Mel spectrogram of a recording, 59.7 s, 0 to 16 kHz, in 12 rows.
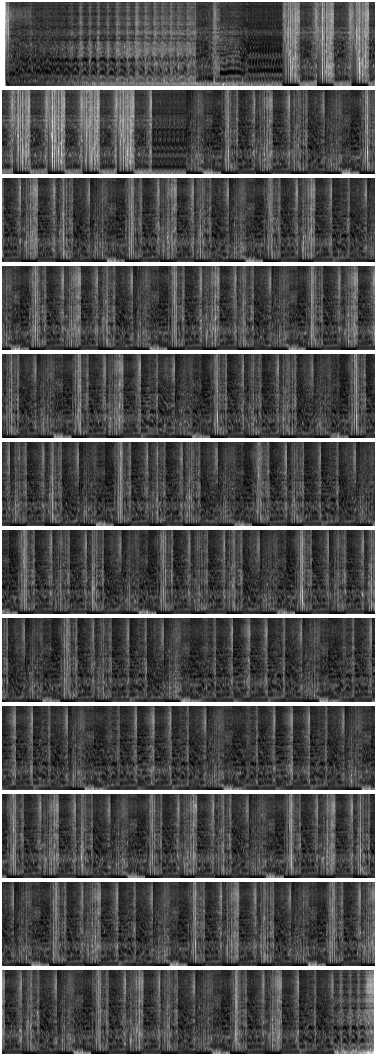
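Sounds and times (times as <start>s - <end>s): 
person laughing: 0.0s - 6.0s, 58.7s - 59.6s
funk phonk music: 0.0s - 59.6s.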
